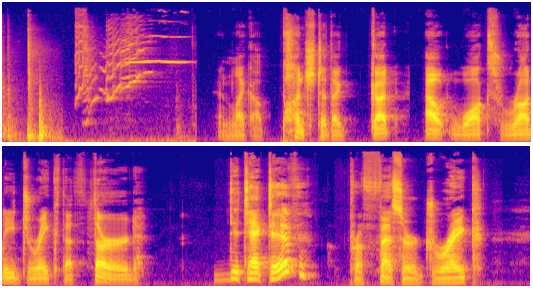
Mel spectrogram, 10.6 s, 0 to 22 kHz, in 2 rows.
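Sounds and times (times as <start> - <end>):
bedroom door hinge creaking: 0.0 - 2.0
speech: 2.3 - 6.8, 7.4 - 10.2.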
